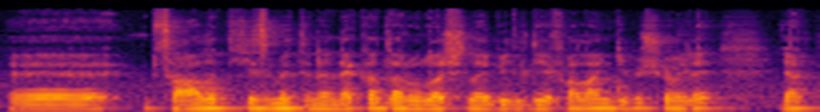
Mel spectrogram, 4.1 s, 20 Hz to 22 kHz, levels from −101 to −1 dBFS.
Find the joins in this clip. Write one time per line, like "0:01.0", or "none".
none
